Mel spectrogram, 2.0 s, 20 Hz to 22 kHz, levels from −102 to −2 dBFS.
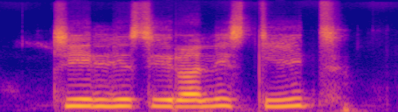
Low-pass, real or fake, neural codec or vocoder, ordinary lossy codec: none; fake; codec, 44.1 kHz, 2.6 kbps, DAC; none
